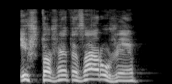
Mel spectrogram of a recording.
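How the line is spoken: Sharp question. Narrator (Russian): резко спросила Амбридж

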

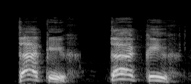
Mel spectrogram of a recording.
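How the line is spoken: Full-throated yell. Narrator (Russian): заорал я во все горло

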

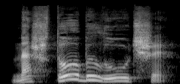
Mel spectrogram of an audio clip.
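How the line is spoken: Sigh. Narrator (Russian): вздохнул он

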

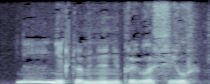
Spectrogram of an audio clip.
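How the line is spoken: Sad. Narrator (Russian): печально ответила Парвати

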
